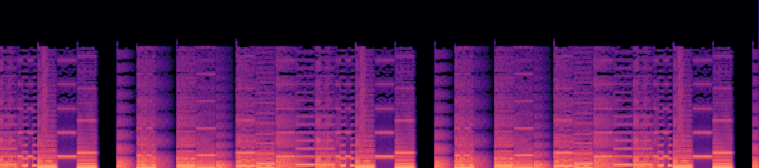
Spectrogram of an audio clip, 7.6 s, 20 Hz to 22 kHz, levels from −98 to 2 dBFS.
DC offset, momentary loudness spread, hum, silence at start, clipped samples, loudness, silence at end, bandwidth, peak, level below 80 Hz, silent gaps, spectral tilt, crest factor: under 0.1%; 3 LU; none; 0 s; under 0.1%; -22 LUFS; 0 s; 16.5 kHz; -10 dBFS; -32 dBFS; 1.00-1.17 s, 4.18-4.35 s, 7.36-7.53 s; -6 dB/octave; 12 dB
